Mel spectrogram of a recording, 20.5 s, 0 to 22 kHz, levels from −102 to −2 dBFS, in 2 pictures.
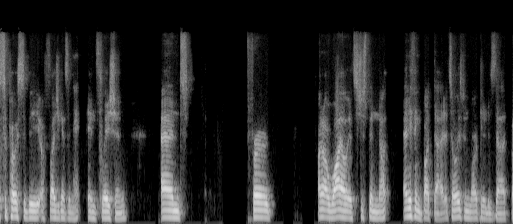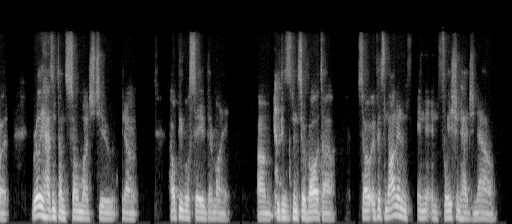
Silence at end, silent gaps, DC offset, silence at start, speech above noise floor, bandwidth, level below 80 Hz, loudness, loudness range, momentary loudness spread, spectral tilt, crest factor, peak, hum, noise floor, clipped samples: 0.35 s; 3.10-3.17 s, 4.48-4.93 s, 5.66-5.87 s, 6.05-6.29 s, 13.26-13.34 s, 15.06-15.11 s, 17.37-17.42 s; under 0.1%; 0 s; 50 dB; 12.5 kHz; -64 dBFS; -25 LUFS; 3 LU; 12 LU; -6.5 dB/octave; 18 dB; -6 dBFS; none; -74 dBFS; under 0.1%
